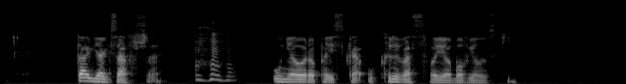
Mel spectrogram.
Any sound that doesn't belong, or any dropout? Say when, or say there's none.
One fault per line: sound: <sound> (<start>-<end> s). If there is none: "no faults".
sound: laugh (1.9-2.4 s)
